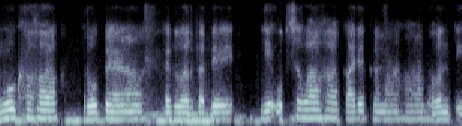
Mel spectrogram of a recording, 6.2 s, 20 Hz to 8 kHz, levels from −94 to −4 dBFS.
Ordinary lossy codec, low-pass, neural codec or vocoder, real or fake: Opus, 16 kbps; 7.2 kHz; codec, 16 kHz, 2 kbps, FreqCodec, smaller model; fake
